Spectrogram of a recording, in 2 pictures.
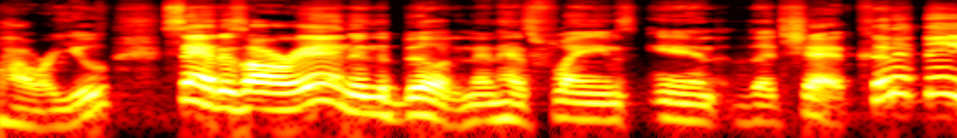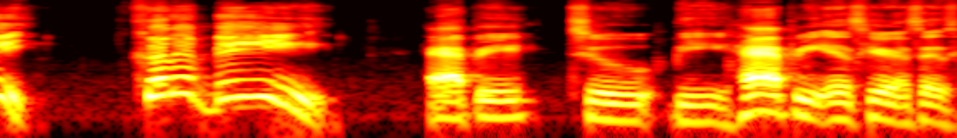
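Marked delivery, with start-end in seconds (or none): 4.3-6.5 very high, drawn-out playful call; high-pitched call-out. Pretend. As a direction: float the name up high. Playful call-out of viewer's name.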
